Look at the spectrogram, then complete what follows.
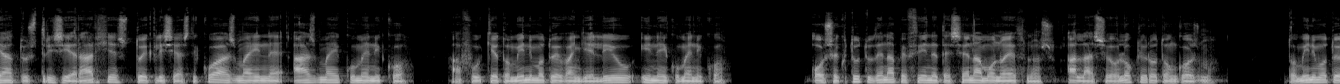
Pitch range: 80-100 Hz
